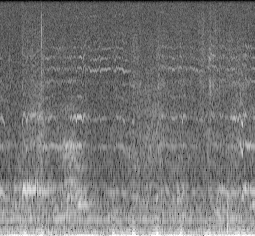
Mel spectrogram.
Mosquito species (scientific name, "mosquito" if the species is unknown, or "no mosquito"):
Culex pipiens complex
